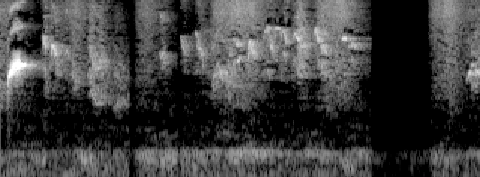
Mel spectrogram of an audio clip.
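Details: Black-throated canary from Botswana giving a lively slow song meant for tutoring other birds: one sharp high note opens, then thin rapid twitters and warbled high trills run on, a short pause, then a final brief twitter.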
